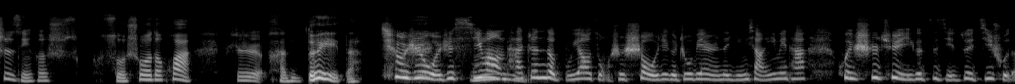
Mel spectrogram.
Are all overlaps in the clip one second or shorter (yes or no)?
yes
